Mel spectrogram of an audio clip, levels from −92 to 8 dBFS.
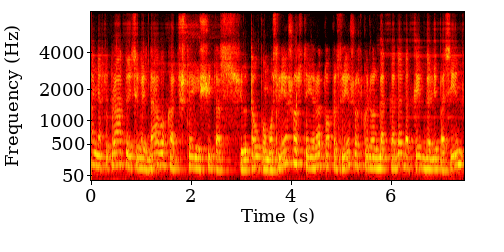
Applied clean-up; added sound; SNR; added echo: neural separator model SepFormer DNS4.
